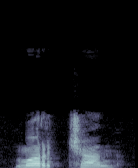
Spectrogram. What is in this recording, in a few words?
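"мӧрччан", Komi-Zyrian, female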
